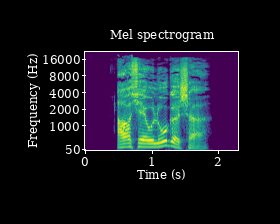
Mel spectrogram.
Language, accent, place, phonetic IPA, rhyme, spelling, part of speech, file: German, Germany, Berlin, [aʁçɛoˈloːɡɪʃɐ], -oːɡɪʃɐ, archäologischer, adjective, De-archäologischer.ogg
- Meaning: inflection of archäologisch: 1. strong/mixed nominative masculine singular 2. strong genitive/dative feminine singular 3. strong genitive plural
